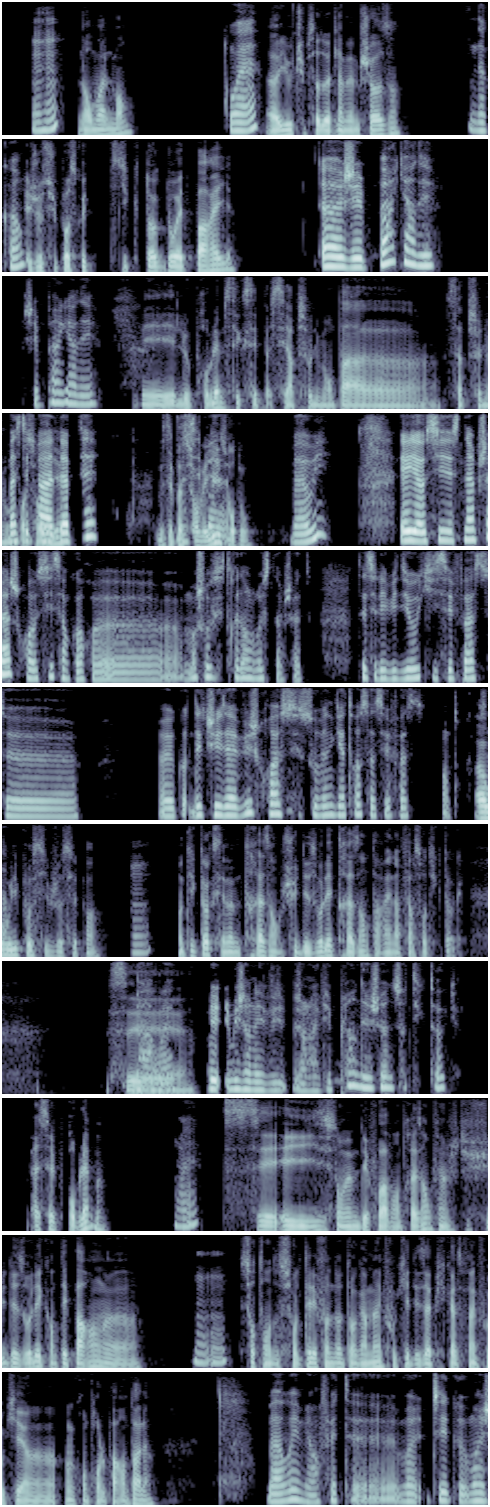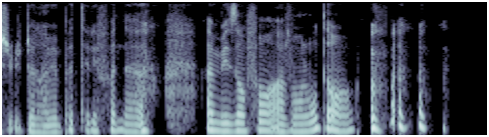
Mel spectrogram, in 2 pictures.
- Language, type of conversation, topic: French, unstructured, Comment les réseaux sociaux influencent-ils vos interactions quotidiennes ?
- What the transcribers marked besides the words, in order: drawn out: "heu"; other background noise; drawn out: "heu"; laugh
